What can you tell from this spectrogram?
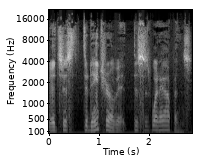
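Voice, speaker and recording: Speaking at a fairly slow pace, a man with a fairly high pitch uses a bright, sharp tone and fairly even intonation. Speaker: antique telephone restorer. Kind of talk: casual narration over a restoration video. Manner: rambling, hesitant with frequent ums.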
